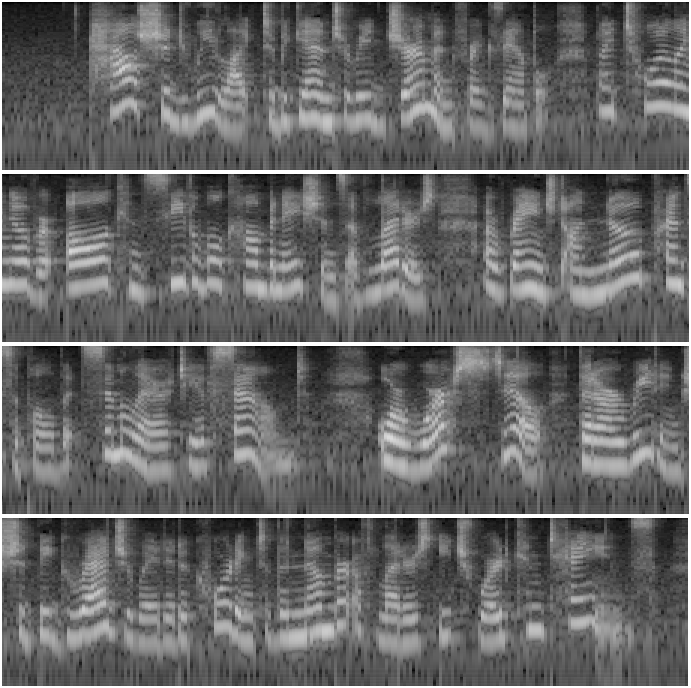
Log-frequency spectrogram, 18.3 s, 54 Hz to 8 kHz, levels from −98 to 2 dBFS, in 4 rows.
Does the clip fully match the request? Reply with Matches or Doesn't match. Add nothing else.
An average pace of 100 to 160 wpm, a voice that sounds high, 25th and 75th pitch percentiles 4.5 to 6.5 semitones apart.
Matches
